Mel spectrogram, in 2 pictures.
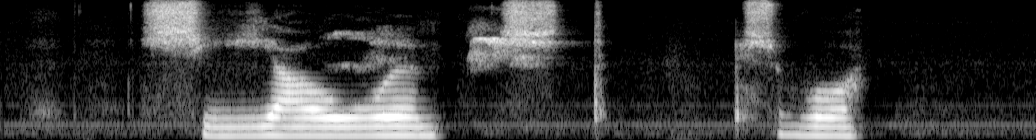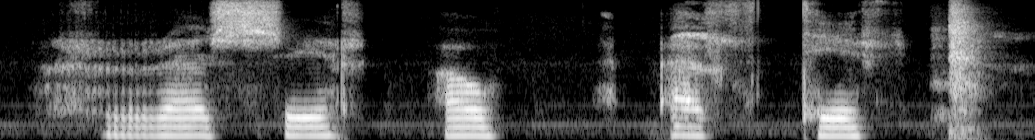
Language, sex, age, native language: Icelandic, male, 7, Icelandic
